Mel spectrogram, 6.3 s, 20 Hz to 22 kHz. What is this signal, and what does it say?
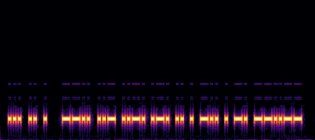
Morse code, heard as a keyed tone, about 25 wpm, 630 Hz. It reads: SIE ZUFRIEDEN,
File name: 25wpm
